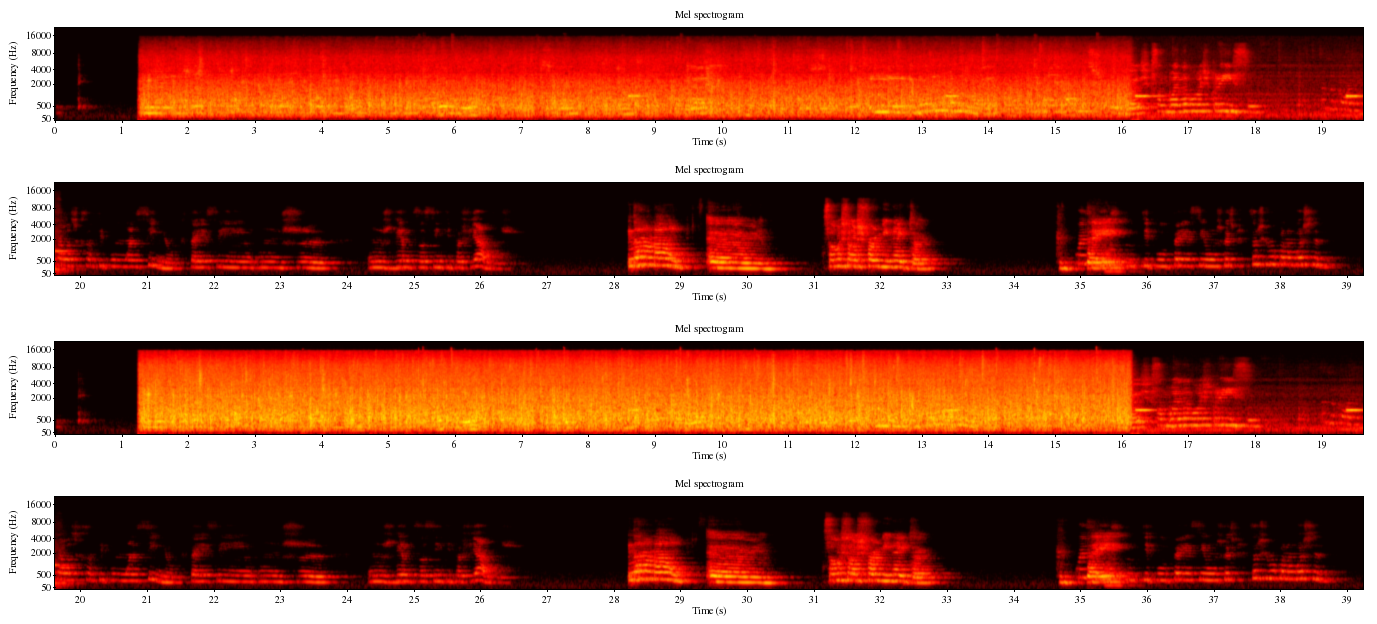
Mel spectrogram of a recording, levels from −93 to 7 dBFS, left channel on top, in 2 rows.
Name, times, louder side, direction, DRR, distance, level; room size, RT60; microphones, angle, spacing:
sound 1, 1.2-16.2, right 8 dB, 80° right, 0.4 m, -23 dB
voice 1, 1.3-6.3 7.3-10.1 11.3-14.2 14.5-18.0 28.2-29.0 29.4-30.3 31.1-32.8 34.6-34.8 35.1-35.6, left 1 dB, 30° left, -3 dB, 4.8 m, -34 dB
sound 2, 6.5-19.7, right 1 dB, 80° left, 4.7 m, -40 dB
voice 2, 9.5-9.9 19.0-23.7 24.3-26.5 34.9-38.7, equal, 50° left, -7 dB, 3.3 m, -48 dB
14.0 x 6.0 x 4.7 m, 0.75 s
head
